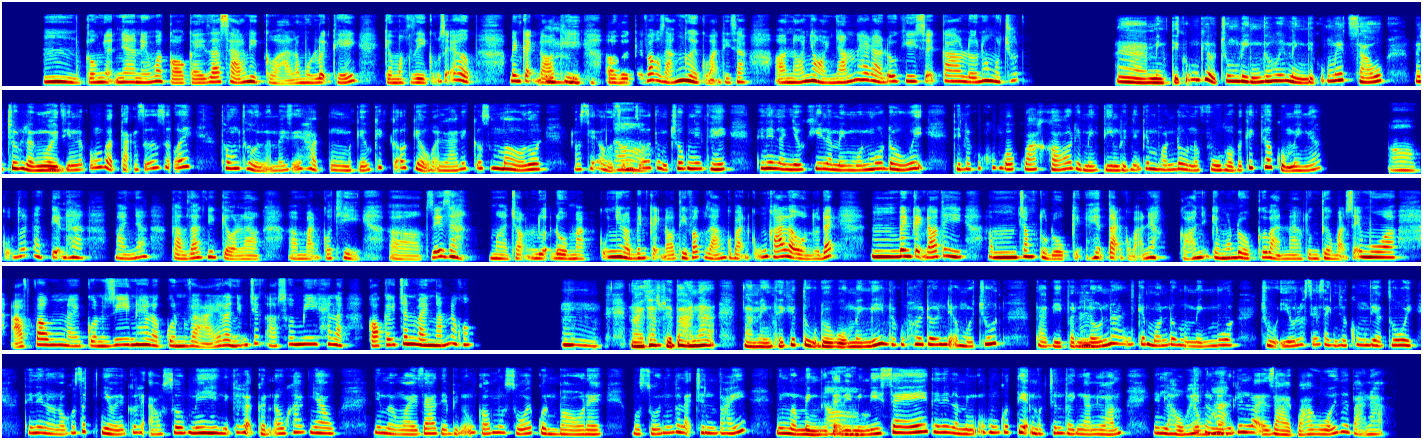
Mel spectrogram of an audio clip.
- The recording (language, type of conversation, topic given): Vietnamese, advice, Làm sao để có thêm ý tưởng phối đồ hằng ngày và mặc đẹp hơn?
- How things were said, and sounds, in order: tapping; laughing while speaking: "Ừm"; "mặc" said as "hặc"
